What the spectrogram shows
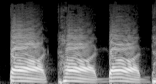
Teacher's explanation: इसमें जीभ भीतर जा रही है, इसे मूर्धा कहते हैं।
